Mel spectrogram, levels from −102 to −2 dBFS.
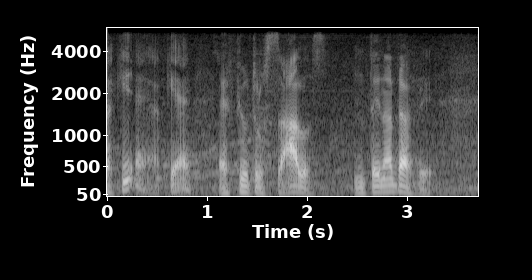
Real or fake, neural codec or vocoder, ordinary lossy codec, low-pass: real; none; none; 5.4 kHz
